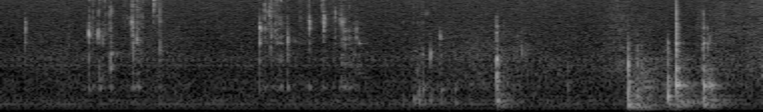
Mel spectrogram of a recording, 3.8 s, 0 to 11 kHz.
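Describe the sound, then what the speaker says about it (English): pH and ORP probes of a Hanna Instruments HI 2211 benchtop meter are rinsed with deionized water, giving faint, close, intermittent trickles, drips and small splashes with no talk. "We rinse them off with deionized water"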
